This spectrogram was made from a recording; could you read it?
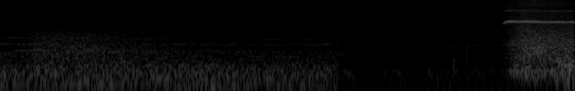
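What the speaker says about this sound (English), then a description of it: "As the monstrous little raincoat visitor blows his whistle, he steps back into the shadowy darkness" A raincoat-clad visitor creature from the game Ghostwire Tokyo blows a shrill, steady whistle that bursts in loudly near the end, after a stretch of dim, rumbling ambience.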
